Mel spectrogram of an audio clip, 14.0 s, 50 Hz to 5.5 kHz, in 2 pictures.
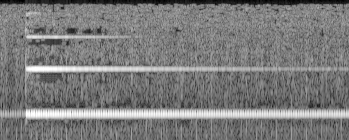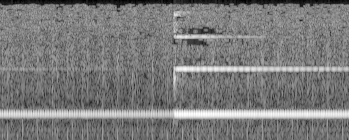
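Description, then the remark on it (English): A meditation gong, rung three times to end a meditation, is struck and rings with a steady, humming tone that fades slowly, then is struck again about ten seconds later and keeps resonating. No one speaks. “To end the meditation with the 3rd sound from the gong.”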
